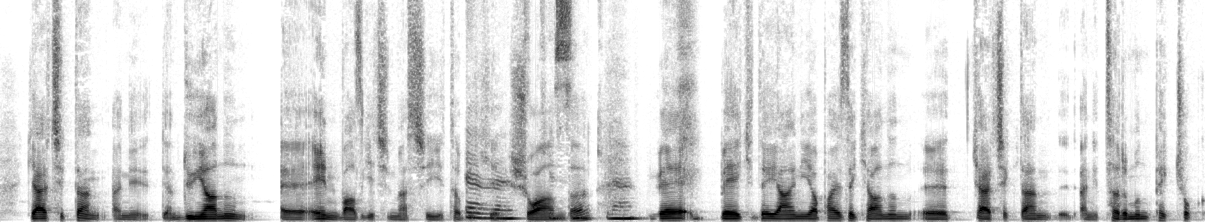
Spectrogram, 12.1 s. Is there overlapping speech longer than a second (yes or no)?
yes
